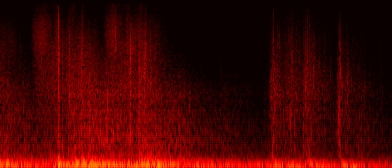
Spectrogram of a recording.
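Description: A Confringo fire spell from Hogwarts Legacy bursts with a loud boom, followed by a rumbling roar that fades, then a second, smaller crackling blast near the end.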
